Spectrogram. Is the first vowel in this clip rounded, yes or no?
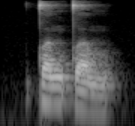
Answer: no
